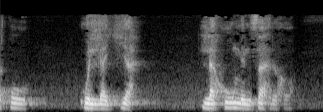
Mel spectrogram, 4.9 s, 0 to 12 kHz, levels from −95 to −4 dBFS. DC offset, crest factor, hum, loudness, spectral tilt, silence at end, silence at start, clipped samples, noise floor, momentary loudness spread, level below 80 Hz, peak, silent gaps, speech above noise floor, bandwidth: under 0.1%; 22 dB; none; -20 LUFS; -6 dB/octave; 0.5 s; 0 s; under 0.1%; -55 dBFS; 14 LU; -64 dBFS; 0 dBFS; none; 36 dB; 7.8 kHz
